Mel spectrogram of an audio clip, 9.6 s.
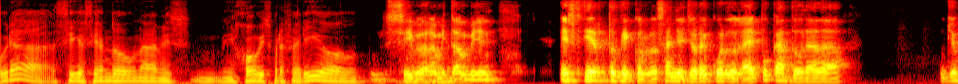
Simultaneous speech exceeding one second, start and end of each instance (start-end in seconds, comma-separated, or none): none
